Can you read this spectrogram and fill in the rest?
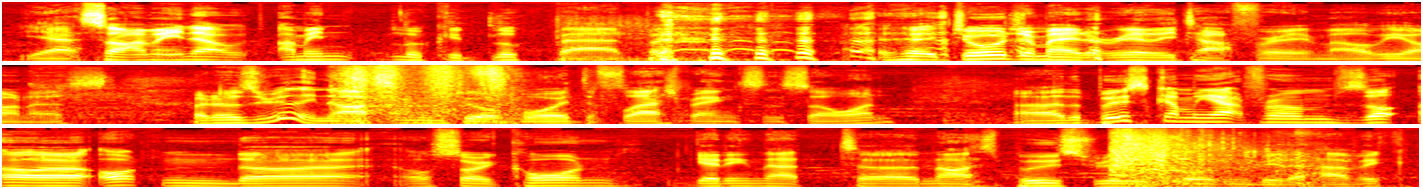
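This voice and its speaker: A man's voice: medium pitch, expressive, brisk, hardly any pauses, noisy background. A man giving joking, analytical color commentary on an esports match.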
